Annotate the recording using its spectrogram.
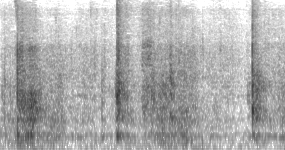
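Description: Hands kneading and squeezing salted shredded cabbage and carrot in a plastic tub: wet crunching and rustling, with sharp crackles about a second in and near the end. The cabbage is being pressed to draw out its juice for sauerkraut.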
